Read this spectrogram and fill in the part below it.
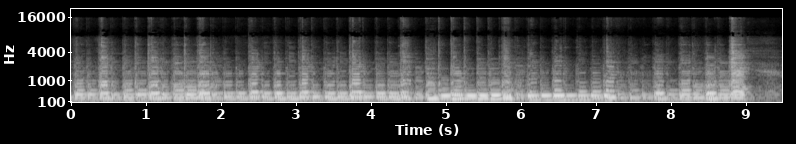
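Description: Loud rock guitar power chords strummed in a driving rock and roll rhythm, with steady chugging attacks and a brief pause near the end.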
